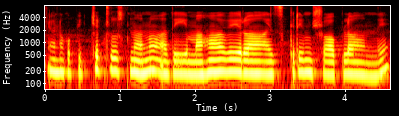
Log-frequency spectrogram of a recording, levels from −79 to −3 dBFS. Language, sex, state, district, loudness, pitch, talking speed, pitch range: Telugu, female, Andhra Pradesh, Manyam, -15 LUFS, 185 Hz, 115 wpm, 175-195 Hz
